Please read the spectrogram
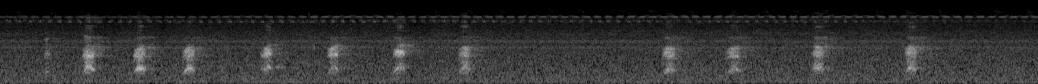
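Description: A dog barking in short single barks, about a dozen of them, with a pause of about two seconds in the middle. A steady high-pitched whine runs underneath.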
